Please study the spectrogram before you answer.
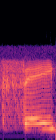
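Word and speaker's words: Faix: Ted, I think you pronounce his last name Fay, perhaps, F-A-I-X.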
